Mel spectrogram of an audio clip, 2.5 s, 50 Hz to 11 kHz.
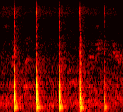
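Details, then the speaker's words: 2010 Chevy Impala clicking from blend door actuator behind glove box, part moving up and down making an even tapping, about twice a second; fault is the blend door actuator. "if you open your glove box you see this thing here just moving up and down making a tapping noise"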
